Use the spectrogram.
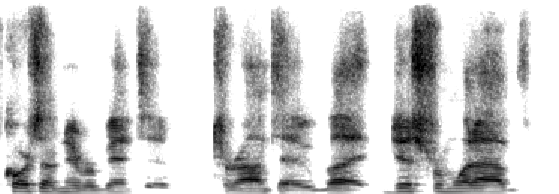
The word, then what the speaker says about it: Toronto: Um so basically what you want to say is Toronto. The last T is silent. So it's in fact the O sounds like an A. Toronto.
